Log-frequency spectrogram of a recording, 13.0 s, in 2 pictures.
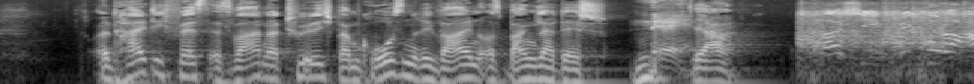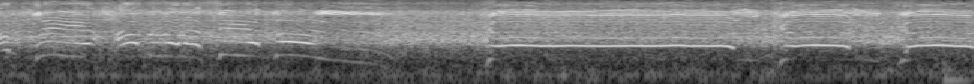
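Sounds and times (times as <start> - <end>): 
speech: 0.6 - 5.8
crowd roar: 5.3 - 12.9
voices shouting goal after a football goal: 5.3 - 12.9.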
